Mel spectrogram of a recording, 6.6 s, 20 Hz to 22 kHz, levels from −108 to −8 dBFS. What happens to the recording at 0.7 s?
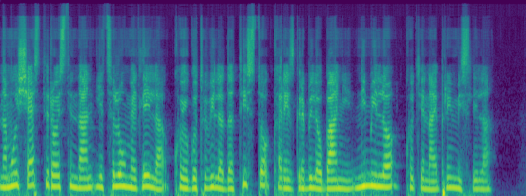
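At 0.7 s the speech carries Opus compression, present across the whole clip: the sound is rough and grainy, likely from a low-bitrate CELT encode that fills starved bands with folded or noise energy. A spectrogram shows smeared, noisy upper bands without clean holes.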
